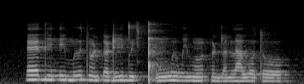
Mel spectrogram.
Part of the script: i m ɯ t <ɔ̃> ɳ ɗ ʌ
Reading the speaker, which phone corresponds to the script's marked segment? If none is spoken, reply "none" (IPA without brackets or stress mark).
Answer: õ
